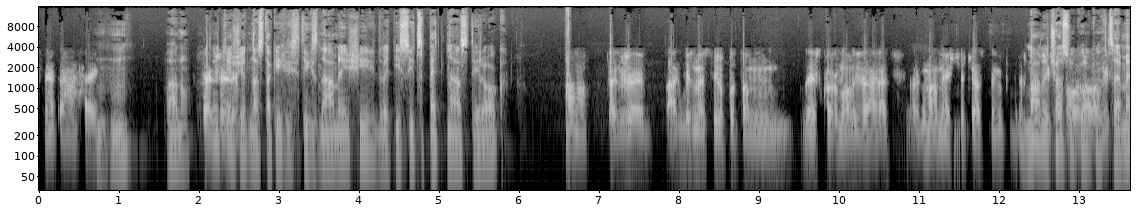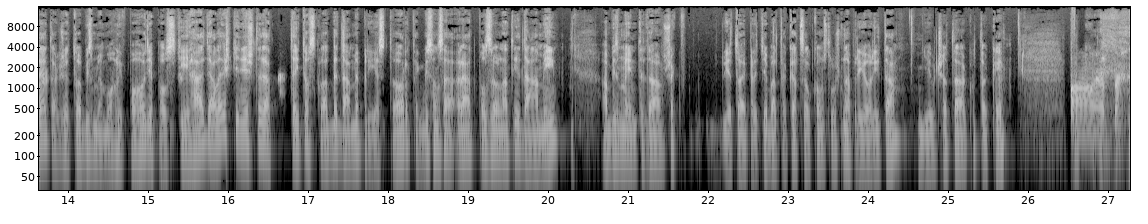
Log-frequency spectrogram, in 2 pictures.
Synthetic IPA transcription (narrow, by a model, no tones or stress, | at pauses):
sɲɛt̪aːhɛ̰jm̩ɦm̩ | aːnɔt̪aɔjɛɪɛʒjɛd̪nast̪akiːɣist̪iːɣznaːmɛjʃiɣd̪ʋɛcisiːt͡spɛt̪naːst̪iɾɔk | anɔ | t̪aɡʒɛ | a̰ɡbizmɛsiupɔt̪ɔmɲɛskʊɔɾmɔɦlizaɦɾaca̰ɡmaːmɛɛʃcɛt͡ʃast̪aɡmaːmɛt͡ʃasukɔʎkɔxt͡sɛmɛt̪aɡʒɛt̪ɔbizmɛmɔɦlifpɔɦɔɟɛpɔsciːɦaɟalɛɛʃcɛɲɛʃt̪ɛd̪at̪ɛjt̪ɔsklad̪̚bɛd̪aːmɛpɾɪɛst̪ɔɾt̪aɡbisɔmsaɾaːt̪̚pɔzɾɛlnat̪ɪɛd̪aːmiʔabizmɛimt̪ɛd̪afʃaɡjɛt̪ɔajpɾɛcɛbat̪akaːt͡sɛlkɔmsluʃnaːpɾiɔɾit̪aɟɪɛʊt͡ʃat̪aːkɔt̪akɛː | t̪anjasnɛ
